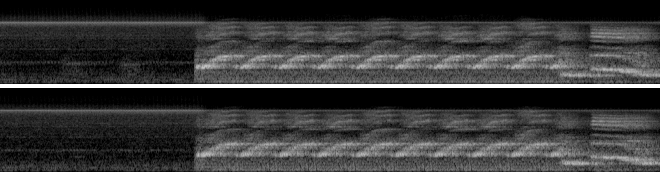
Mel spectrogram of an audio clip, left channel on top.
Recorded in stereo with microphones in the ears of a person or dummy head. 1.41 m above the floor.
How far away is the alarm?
About 8 m.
